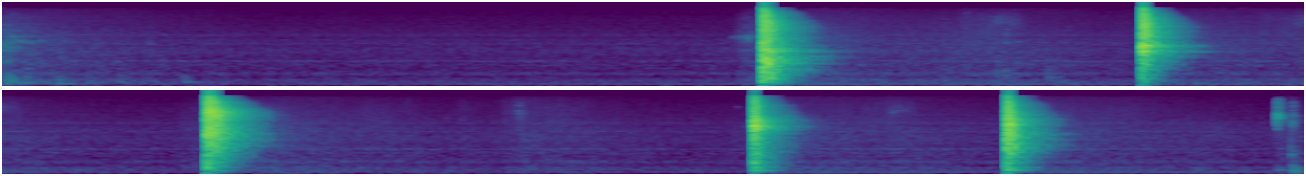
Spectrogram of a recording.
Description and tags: A hard jaw jarring face slap I recorded
face, slap, loud, hard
